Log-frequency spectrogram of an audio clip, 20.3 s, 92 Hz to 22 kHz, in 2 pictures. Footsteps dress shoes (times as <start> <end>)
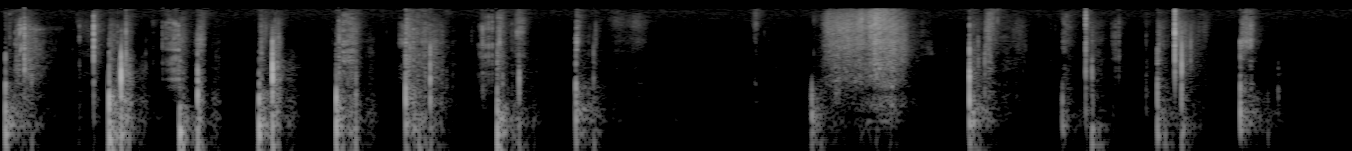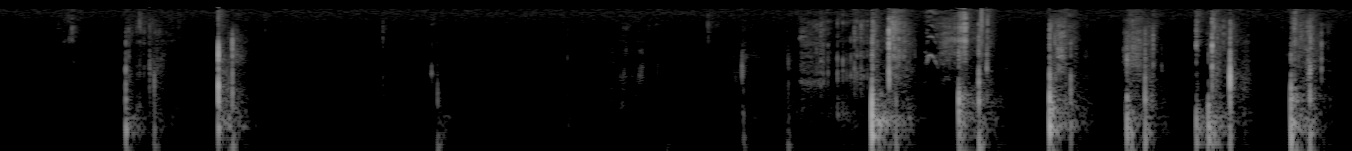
0.0 4.8, 5.6 9.7, 13.0 20.2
